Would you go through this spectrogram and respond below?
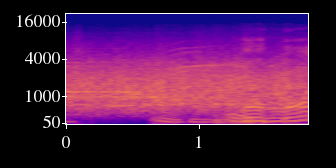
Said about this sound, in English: Can we get some claps? Can we get some claps for that?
